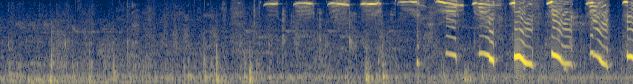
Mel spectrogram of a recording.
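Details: Rescue puppies whining, starting almost silent and building into loud, high, drawn-out cries that bend downward, repeated roughly every third of a second and growing stronger toward the end, over a faint constant hum.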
